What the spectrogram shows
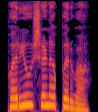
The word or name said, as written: ಪರ್ಯೂಷಣಪರ್ವ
